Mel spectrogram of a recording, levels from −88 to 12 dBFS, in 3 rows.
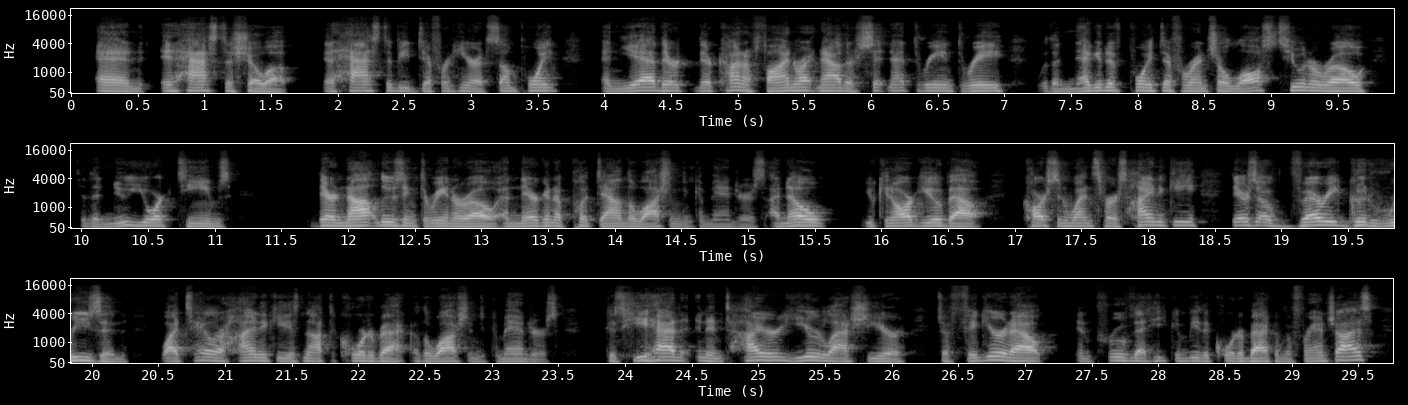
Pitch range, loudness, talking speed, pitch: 125-145 Hz, -25 LUFS, 220 wpm, 135 Hz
